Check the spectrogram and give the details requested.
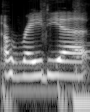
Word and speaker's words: Aradia: am going to and I know there's no I there I know it's like Aradia or whatever but like but like pronounce the a uh long I guess a radio I'll be pronouncing it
